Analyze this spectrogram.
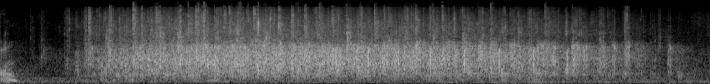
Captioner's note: applause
